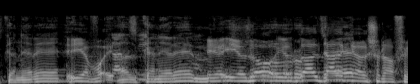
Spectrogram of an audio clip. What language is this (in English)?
Hebrew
